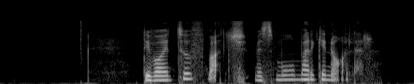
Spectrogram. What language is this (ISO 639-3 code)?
swe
